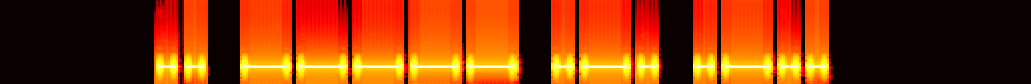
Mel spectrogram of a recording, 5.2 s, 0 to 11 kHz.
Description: Morse code, heard as a keyed tone, about 17 wpm, 700 Hz. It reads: I0RL
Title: DXCC-100 Call Signs - 4 Characters - 17wpm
